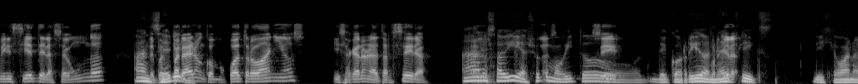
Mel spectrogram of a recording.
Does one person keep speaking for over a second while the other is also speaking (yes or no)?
yes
